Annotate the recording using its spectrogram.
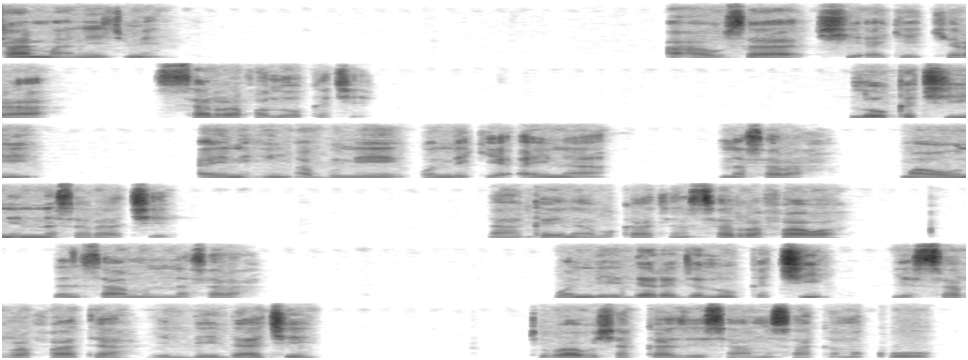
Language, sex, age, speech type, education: Hausa, male, 30-45, spontaneous, tertiary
